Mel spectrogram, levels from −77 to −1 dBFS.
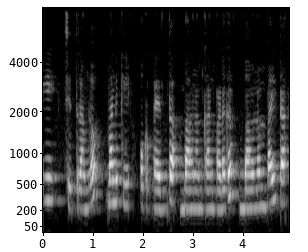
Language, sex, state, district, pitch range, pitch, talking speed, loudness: Telugu, female, Andhra Pradesh, Chittoor, 215-290 Hz, 240 Hz, 120 wpm, -18 LUFS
